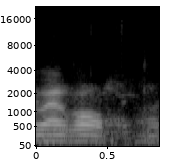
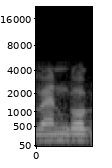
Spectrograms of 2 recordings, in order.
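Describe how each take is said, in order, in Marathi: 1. हे नाव डच उच्चाराने म्हटले जाते. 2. हे नाव भारतीय उच्चाराने म्हटले जाते. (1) "त्यांच्या भाषेमध्ये व्हॅन गॉग असा उच्चार आहे" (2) "आपण व्हॅन गॉग म्हणतो"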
